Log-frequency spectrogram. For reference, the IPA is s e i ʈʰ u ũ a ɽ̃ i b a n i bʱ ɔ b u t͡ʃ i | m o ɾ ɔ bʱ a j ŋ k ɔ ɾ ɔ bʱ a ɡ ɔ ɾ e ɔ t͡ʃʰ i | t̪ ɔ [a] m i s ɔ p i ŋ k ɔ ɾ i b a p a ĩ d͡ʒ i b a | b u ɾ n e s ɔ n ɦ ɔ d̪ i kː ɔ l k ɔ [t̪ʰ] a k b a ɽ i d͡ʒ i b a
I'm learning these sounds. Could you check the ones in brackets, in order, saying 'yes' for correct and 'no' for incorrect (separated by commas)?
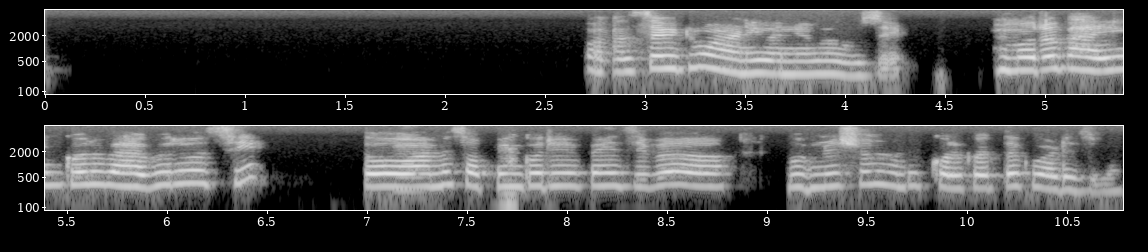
yes, no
